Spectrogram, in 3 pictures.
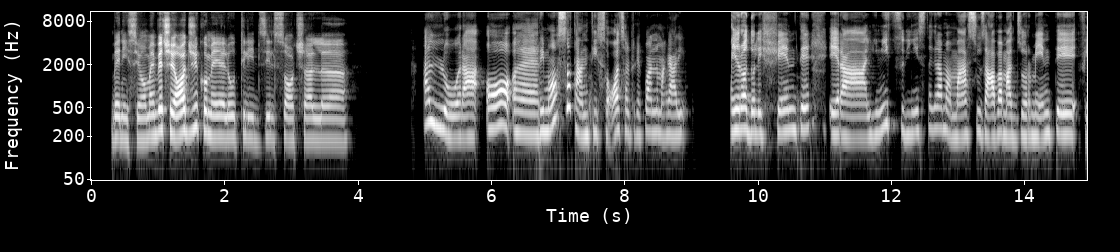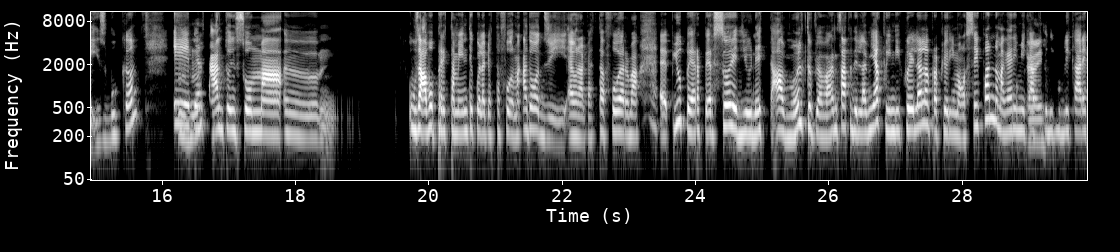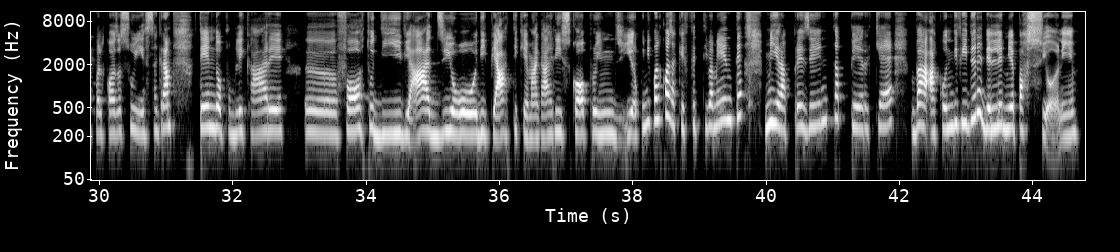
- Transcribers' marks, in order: "proprio" said as "propio"
- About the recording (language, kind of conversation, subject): Italian, podcast, Cosa fai per proteggere la tua reputazione digitale?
